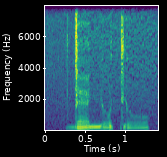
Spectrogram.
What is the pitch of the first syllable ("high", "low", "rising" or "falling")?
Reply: falling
